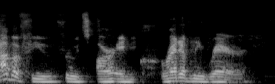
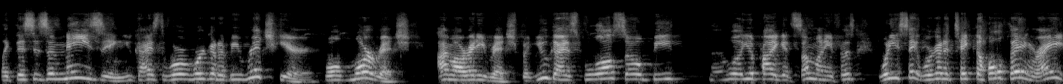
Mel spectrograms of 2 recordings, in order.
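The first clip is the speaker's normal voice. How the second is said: thrilled, bubbling over, super excited high voice; 9 semitones higher than usual. A character talking to the group, super excited. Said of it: "he's like super excited".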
